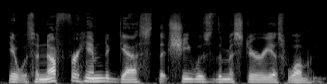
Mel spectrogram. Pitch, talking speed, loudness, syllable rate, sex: 120 Hz, 240 wpm, -20 LUFS, 5.6 syllables/s, male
